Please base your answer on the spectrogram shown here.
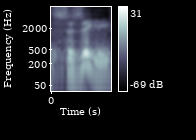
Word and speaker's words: Syzygy: I learned that Syzygy, spelled S-Y-Z-Y-G-Y, Okay.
